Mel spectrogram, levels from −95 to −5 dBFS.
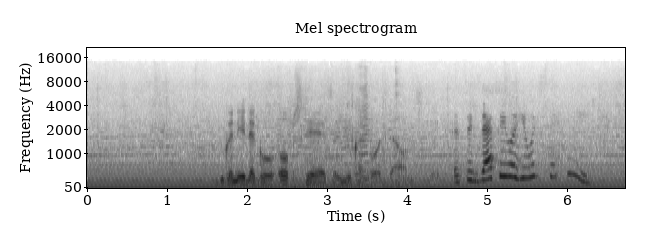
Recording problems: muffled; very; fading above 4 kHz
electrical hum; noticeable; throughout; 60 Hz, 10 dB below the speech

